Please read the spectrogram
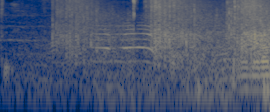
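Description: Faint open-air ambience at a football pitch, with distant shouts and one sharp crack about a second in.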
